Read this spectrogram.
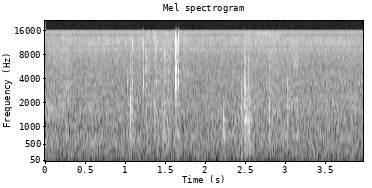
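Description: A record player's tonearm knocks and clicks as a hand moves it.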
